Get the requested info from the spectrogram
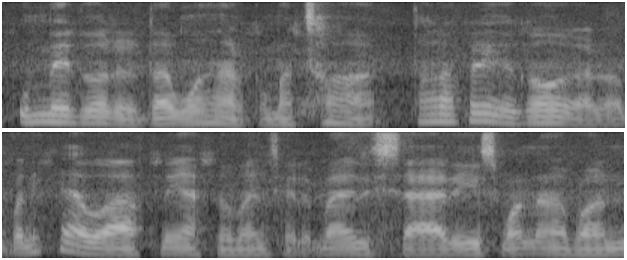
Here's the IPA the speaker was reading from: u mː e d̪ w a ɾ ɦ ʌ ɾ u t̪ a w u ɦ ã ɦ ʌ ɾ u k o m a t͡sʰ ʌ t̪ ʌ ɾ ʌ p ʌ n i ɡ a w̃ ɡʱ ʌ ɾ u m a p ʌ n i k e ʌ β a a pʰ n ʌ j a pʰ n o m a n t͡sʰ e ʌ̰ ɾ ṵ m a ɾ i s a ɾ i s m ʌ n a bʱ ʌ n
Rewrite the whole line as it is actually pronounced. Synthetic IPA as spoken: u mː e d̪ w a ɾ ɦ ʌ ɾ u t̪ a w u ɦ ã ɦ ʌ ɾ u k o m a t͡sʰ ʌ t̪ ʌ ɾ ʌ p ʌ n i ɡ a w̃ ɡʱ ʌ ɾ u m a p ʌ n i k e ʌ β ʌ a pʰ n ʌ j a pʰ n o m a n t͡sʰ e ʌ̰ ɾ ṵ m a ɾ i s a ɾ i s m ʌ n a bʱ ʌ n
